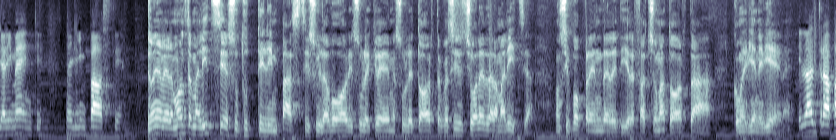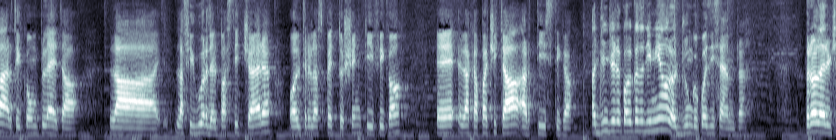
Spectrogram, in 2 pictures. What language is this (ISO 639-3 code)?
ita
